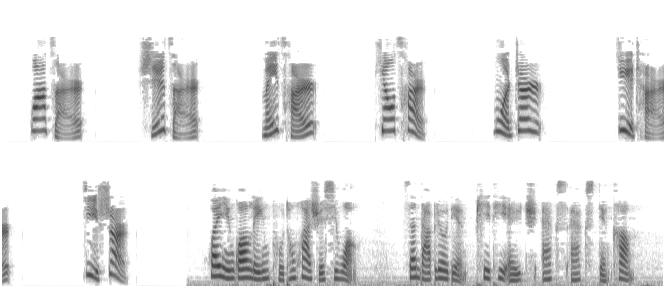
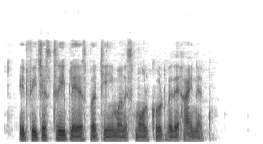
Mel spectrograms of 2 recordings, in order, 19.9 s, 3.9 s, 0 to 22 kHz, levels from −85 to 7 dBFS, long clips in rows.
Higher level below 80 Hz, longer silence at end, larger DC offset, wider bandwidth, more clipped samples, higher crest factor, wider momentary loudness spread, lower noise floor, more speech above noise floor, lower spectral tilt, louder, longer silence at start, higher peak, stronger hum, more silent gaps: about the same, -54 dBFS vs -52 dBFS; second, 0.2 s vs 0.9 s; neither; about the same, 8 kHz vs 7.4 kHz; neither; first, 22 dB vs 16 dB; first, 12 LU vs 5 LU; first, under -90 dBFS vs -80 dBFS; first, over 66 dB vs 62 dB; second, -4 dB/octave vs -7 dB/octave; second, -24 LUFS vs -19 LUFS; first, 0.45 s vs 0.25 s; about the same, -4 dBFS vs -2 dBFS; neither; first, 12.61-12.69 s vs none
